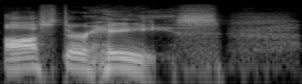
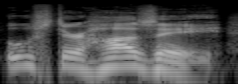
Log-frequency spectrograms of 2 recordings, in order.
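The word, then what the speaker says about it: Osterhase: you pronounced the name uster hazy it's German for Easter Bunny so I have been calling the horse Oscar Hayes but yeah they it's ooster Jose a German name for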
